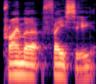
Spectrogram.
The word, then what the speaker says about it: Prima Facie: I've said it wrong again. Prima Facie, as I've said a few times on this, sort of the main sort of body of today.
